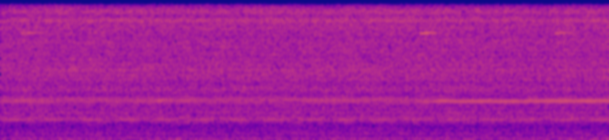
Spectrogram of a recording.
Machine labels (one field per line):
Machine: pump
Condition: normal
